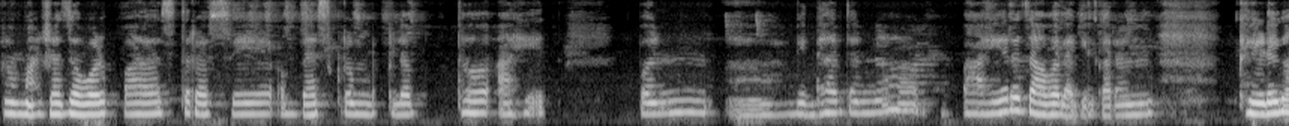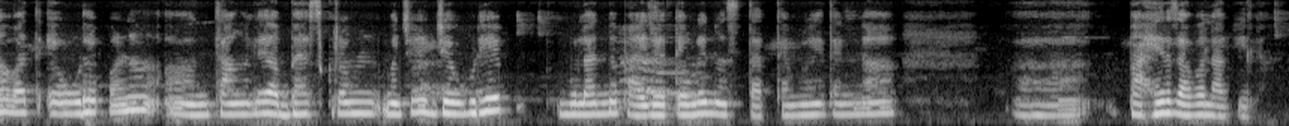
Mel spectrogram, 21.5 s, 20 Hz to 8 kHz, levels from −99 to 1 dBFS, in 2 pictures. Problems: background sounds at intervals, continuous background conversations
